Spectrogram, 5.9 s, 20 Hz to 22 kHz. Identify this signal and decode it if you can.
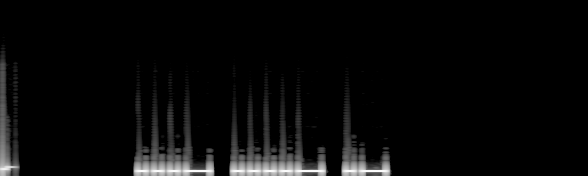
Morse code, heard as a keyed tone, about 15 wpm, 700 Hz. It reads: V4A
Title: All Cut Numbers - 3-Digit 15wpm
